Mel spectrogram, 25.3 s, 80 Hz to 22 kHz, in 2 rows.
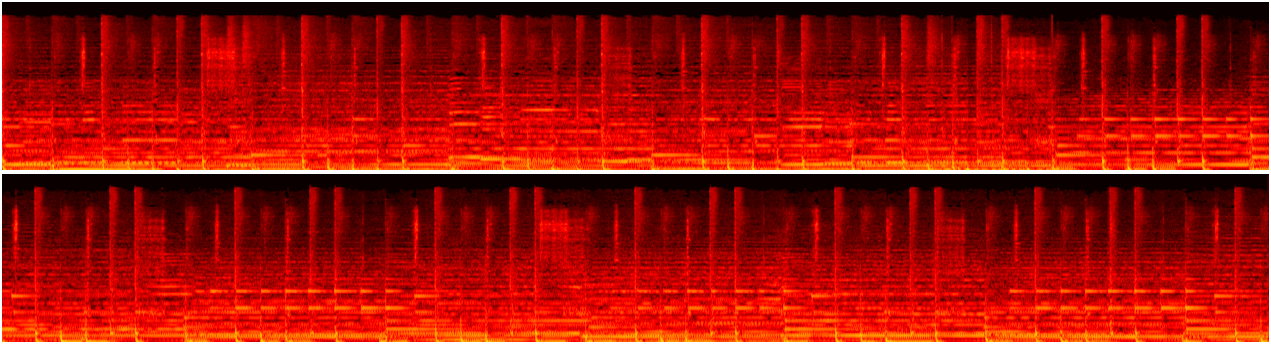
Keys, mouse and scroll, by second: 0.2 shift+click, 0.5 ctrl+Tab, 1.5 alt+z, 2.3 ctrl+click, 2.4 alt+z, 2.7-5.2 middle drag, 5.4-6.8 drag, 6.8 middle click, 7.4 click, 7.9-9.5 middle drag, 9.5 scroll up 1, 9.7 middle click, 10.2-10.7 scroll down 2, 11.2-15.9 ctrl+drag, 15.9 alt+z, 17.3 ctrl+click, 17.3 alt+z, 17.4-18.5 middle drag, 18.5 scroll up 1, 18.7 middle click, 19.0 alt+z, 20.2 ctrl+click, 20.7 alt+z, 20.9 middle click, 21.4 click, 22.3 alt+z, 23.1 ctrl+click, 23.6 alt+z, 24.0 click, 24.5 alt+z, 25.2 ctrl+click.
